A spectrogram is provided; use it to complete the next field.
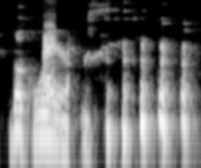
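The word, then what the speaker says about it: bookwyrm: And it's not spelled worm, W-O-R-M, just for shits and giggles. It's spelled worm, like a dragon, W-Y-R-M, bookworm.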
